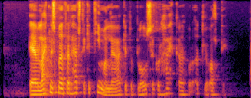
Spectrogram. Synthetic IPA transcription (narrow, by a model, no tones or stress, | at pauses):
ɛvlajknɪsmɛːðafɛɾɦɛfst̪ɛhcːɪt̪ʰiːmalɛɣacɛːt̪ʏɾplowðsɪkʏɾ̥ɦajhkaðɛhka̰ɾœ̰t̪lʏvalt̪ɪ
